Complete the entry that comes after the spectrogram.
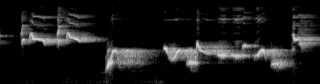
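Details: White-rumped shama singing in the morning: a rich, varied phrase of high sweet whistles dropping to lower fluty warbled notes, then rising again, loud and clear with no other sounds; used as a lure to make shamas sing.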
